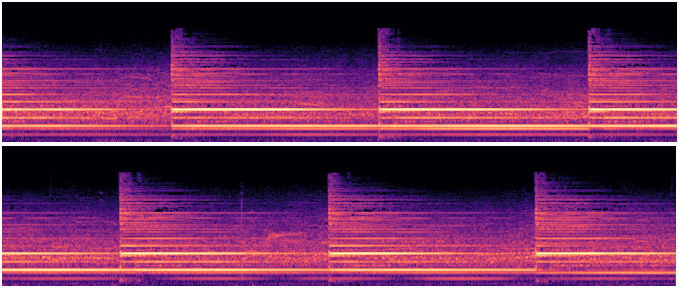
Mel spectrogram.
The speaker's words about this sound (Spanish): Y eh, no tengo reloj, pero ya, ya van a ser la hora de las campanadas. Y vamos allá con las campanadas. Cuartos. Y ahora las campanadas.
